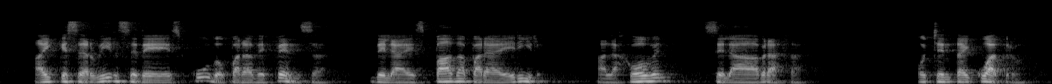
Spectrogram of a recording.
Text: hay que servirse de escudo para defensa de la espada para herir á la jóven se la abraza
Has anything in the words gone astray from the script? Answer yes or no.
no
